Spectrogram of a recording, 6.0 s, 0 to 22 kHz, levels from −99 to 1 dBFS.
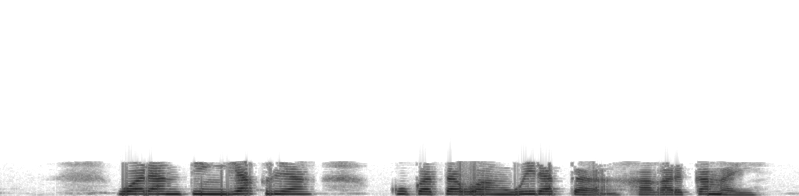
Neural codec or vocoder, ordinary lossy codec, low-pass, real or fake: none; AAC, 16 kbps; 7.2 kHz; real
